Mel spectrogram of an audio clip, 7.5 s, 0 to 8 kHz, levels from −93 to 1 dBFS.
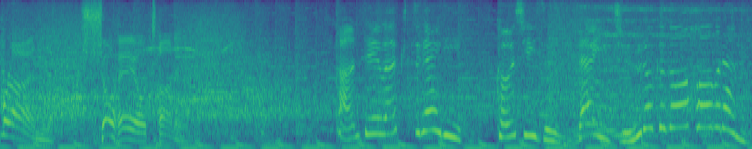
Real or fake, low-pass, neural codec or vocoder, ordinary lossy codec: real; none; none; none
